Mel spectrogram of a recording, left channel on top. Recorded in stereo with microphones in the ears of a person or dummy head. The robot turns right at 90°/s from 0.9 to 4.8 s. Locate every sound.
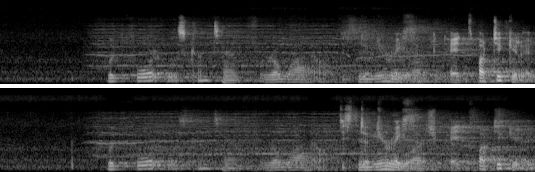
1.1 s a man speaking: straight ahead, 0.7 m; by 4.4 s 60° right, 0.7 m
3.4 s a man speaking: 70° right (ahead or behind), 0.9 m; by 5.4 s 50° left (ahead or behind), 0.9 m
